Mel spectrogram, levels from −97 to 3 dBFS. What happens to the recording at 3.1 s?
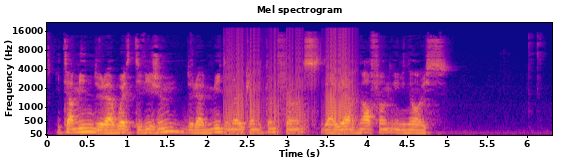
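At 3.1 s the speech is inside a stretch of buffer tearing that runs from 2.19 s to 3.90 s, starting just after "de la". The writer and the playback hardware have drifted so they cross mid-buffer, leaving a small slice of each period, around 7%, filled with audio from roughly 40 ms earlier, with hard joins on both sides. The result is a steady robotic 100 Hz rattle that follows the signal. A dropout, by contrast, would leave silent gaps.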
